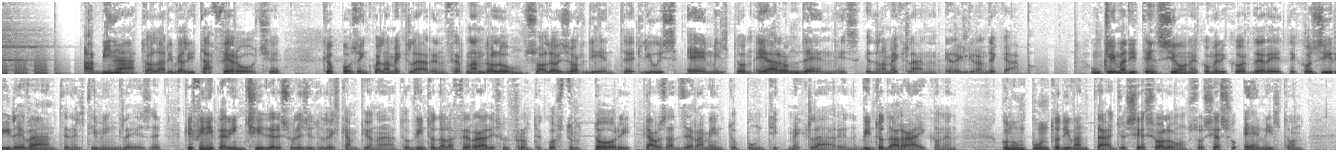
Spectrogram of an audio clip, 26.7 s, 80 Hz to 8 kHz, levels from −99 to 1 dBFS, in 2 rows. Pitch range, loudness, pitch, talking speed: 65-85 Hz, -27 LUFS, 75 Hz, 150 wpm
